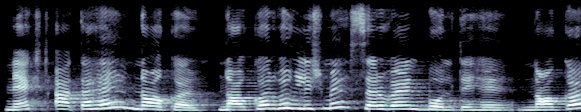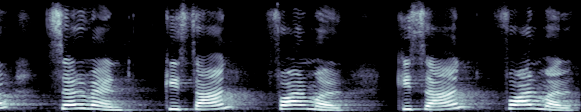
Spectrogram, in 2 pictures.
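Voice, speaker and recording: A woman, teaching vocabulary and repeating each word pair slowly and clearly. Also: very high-pitched, bright, forceful tone. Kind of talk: slow, deliberate word-by-word vocabulary lesson.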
